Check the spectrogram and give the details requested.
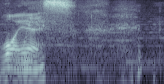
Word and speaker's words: Ys: YS.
